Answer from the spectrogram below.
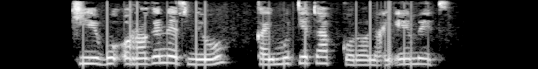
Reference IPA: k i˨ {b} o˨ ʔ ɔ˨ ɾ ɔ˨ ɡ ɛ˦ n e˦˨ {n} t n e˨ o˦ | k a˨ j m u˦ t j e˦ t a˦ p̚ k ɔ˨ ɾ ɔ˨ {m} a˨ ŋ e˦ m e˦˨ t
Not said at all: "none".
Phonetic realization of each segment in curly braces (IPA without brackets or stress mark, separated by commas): b, none, n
